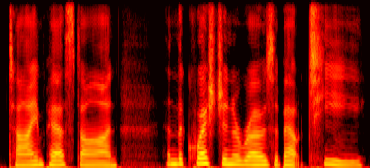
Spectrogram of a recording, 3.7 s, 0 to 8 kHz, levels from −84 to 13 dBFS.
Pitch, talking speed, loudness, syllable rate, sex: 195 Hz, 145 wpm, -19 LUFS, 4.6 syllables/s, female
